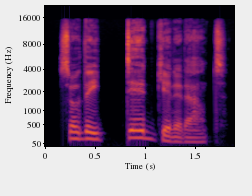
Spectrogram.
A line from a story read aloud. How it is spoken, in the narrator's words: he exclaimed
